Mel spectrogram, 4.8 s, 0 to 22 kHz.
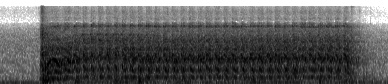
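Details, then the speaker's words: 2000 Ford F-350 7.3 Powerstroke that dies when warm and cranks no-start hot, during an HPOP dead-head test with the IPR fed: even starter churn for about four seconds. A good high-pressure oil pump building pressure normally. "there we go so that's what a good pump would do"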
